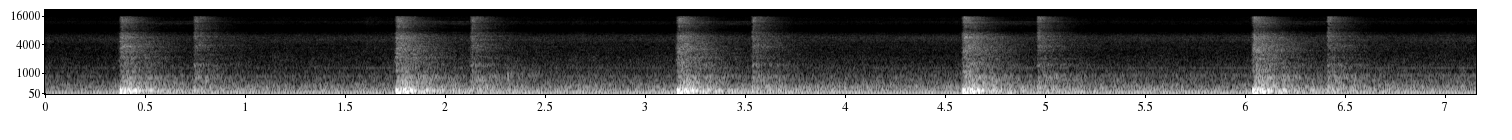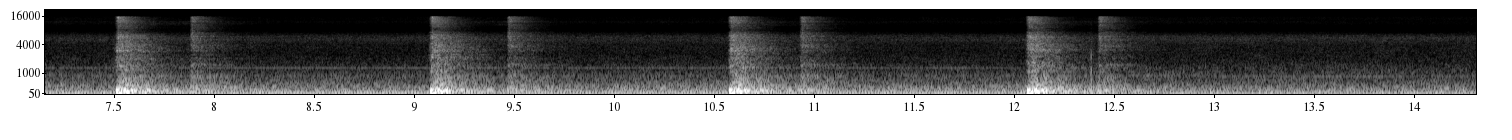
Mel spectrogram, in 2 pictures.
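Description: Hydrostatic test pump stroking at a steady pace, a sharp double clack about every one and a half seconds over a steady low hum, as it pressurizes an extinguisher cylinder toward a 3,000 psi test pressure.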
